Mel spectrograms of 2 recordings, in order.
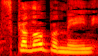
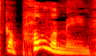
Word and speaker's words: scopolamine: Well, first of all, it's not scopolamine, it's scopolamine.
